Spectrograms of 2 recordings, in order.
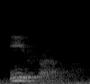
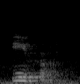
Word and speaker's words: Ephraim: number six is ephraim ephraim and no it's not spelled necessarily how it sounds ephraim okay so now ephraim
